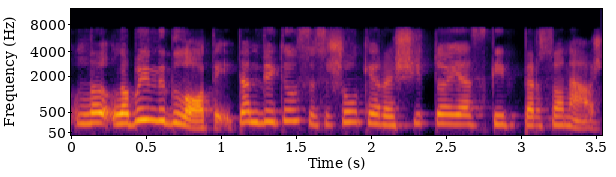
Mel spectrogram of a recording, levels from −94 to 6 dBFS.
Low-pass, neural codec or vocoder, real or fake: 7.2 kHz; codec, 16 kHz, 2 kbps, X-Codec, HuBERT features, trained on general audio; fake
